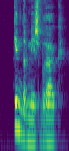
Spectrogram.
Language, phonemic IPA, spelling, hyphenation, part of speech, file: Dutch, /ˈkɪn.dərˌmɪs.brœy̯k/, kindermisbruik, kin‧der‧mis‧bruik, noun, Nl-kindermisbruik.ogg
- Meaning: child abuse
